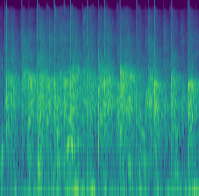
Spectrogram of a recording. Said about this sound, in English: Let's give New Jersey a big round of applause.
